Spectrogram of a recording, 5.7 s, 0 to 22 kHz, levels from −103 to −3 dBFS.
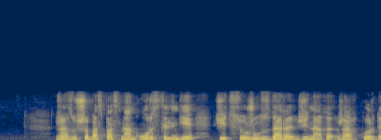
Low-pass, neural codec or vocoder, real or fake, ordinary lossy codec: none; none; real; none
